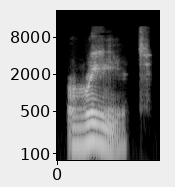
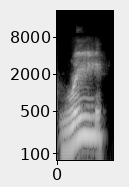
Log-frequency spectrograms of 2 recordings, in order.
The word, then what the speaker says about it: read: Y la tercera categoría son verbos que tienen la misma forma en presente y en pasado, pero se pronuncian distinto, como el verbo read. ¿Dónde está? Aquí está. Read, que se escriben en igual en presente y pasado, pero se pronuncian distinto. En presente es read y en pasado es read.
